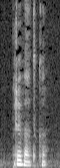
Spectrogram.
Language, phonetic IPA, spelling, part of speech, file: Polish, [prɨˈvatka], prywatka, noun, LL-Q809 (pol)-prywatka.wav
